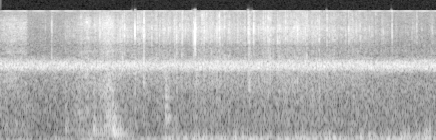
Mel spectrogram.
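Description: Outdoor rumble on the microphone with a steady high-pitched drone in the background, and a few faint ticks and rustles as a plastic jug is hung on a tree tap. There is a short grunt-like voice sound about half a second in.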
